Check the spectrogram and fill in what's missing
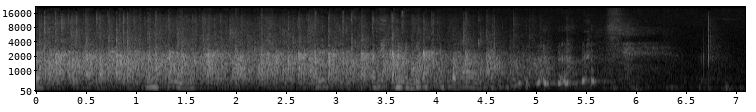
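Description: An audience at a film talk claps together, a full steady round that thins and tapers off toward the end, with a few chuckles and a voice near the close.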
